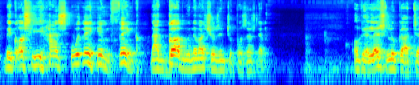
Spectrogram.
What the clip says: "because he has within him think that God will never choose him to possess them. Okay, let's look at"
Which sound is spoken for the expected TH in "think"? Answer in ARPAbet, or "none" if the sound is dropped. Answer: TH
